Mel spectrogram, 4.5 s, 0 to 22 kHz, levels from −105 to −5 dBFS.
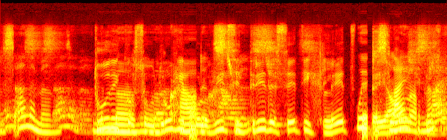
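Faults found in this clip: Echo with no canceller, throughout: every phrase shadowed by a quieter, thinner copy roughly 0.4 s later, about 11 dB down. Far-end loudspeaker feeding its mic, no AEC. Spectrogram shows faint duplicated harmonic bands offset in time; waveform shows trailing ghost envelopes.

Lost LE Audio frames, 1.90–1.96 s (60 ms) and 3.63–3.77 s (90 ms lost, scattered over 140 ms, longest run about 40 ms): tonal content smears to noise. LC3 concealment repeating last spectrum with random signs. Spectrogram shows harmonics blurring into broadband wash; waveform loses periodicity. Light codec coloring in the untouched sections.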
